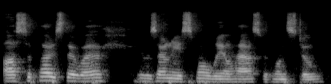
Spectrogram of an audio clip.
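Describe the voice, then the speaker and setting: Voicing a plain-spoken riverboat crewman in a table read of a play about an inquiry, a man testifies in a firm, matter-of-fact manner. His pitch is typical for a man, his replies insistent and somewhat defensive, fairly quick and lightly acted.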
